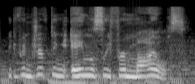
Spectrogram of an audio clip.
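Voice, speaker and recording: A woman reading character lines in a casual fan table read, teasing and energetic. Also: high-pitched, a little fast, faint music behind.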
